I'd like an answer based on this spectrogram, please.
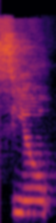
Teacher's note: This is siu, high level tone, different character.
